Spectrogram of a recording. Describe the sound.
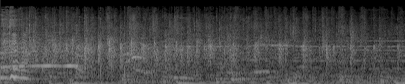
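A crowd at Raconteur Denver, a storytelling event held at Spangling in Denver, claps for the hosts steadily for several seconds, a dense, sustained patter of many hands at fairly even loudness, with a few voices and a low hum beneath it.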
